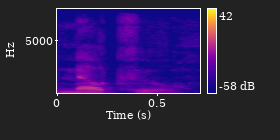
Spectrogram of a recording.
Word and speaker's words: Meolku: Therefore the sun is called Meolku, pronounced Melku, a greyhound.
